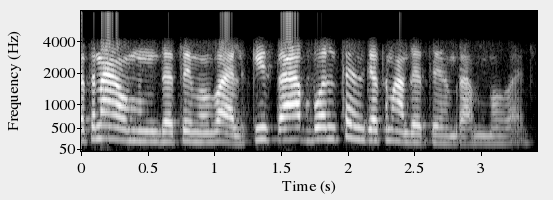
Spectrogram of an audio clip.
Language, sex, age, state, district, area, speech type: Maithili, female, 18-30, Bihar, Madhepura, rural, conversation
